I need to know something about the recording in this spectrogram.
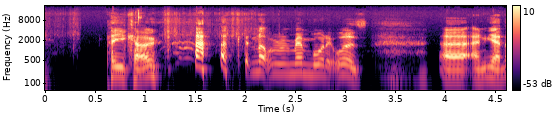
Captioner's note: laughs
